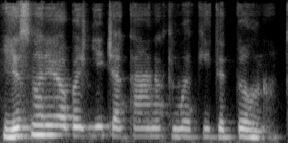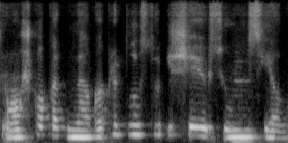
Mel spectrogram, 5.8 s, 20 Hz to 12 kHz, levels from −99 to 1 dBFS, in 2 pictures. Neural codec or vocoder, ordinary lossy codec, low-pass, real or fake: codec, 32 kHz, 1.9 kbps, SNAC; Opus, 24 kbps; 10.8 kHz; fake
